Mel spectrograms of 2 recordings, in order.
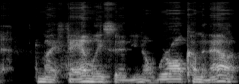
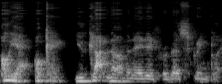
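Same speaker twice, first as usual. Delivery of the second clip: mock-whispered speech; 2 semitones higher than usual. Retelling a producer's 5 a.m. phone call, imitating him whispering. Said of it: "was whispering to me".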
